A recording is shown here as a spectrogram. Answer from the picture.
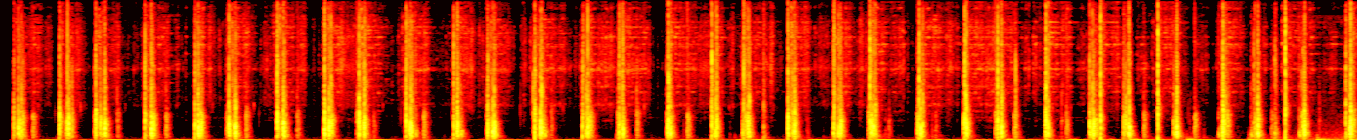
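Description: Percussion-only intro music: a fast, uneven rhythm of sharp percussive hits, about four or five a second, with no melody.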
